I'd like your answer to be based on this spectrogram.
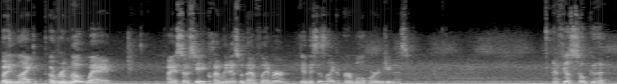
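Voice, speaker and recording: A man whose voice is going hoarse after a cough. He talks in loose, rambling bursts about the wine in front of him, pausing to clear his throat. His pitch sits in the middle, and faint room noise hums behind him. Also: poor audio. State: losing his voice. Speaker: wine shop owner tasting wines. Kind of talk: casual tasting video.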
